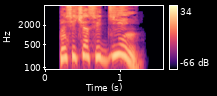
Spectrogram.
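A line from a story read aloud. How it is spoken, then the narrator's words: Exclaiming. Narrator (Russian): воскликнула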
